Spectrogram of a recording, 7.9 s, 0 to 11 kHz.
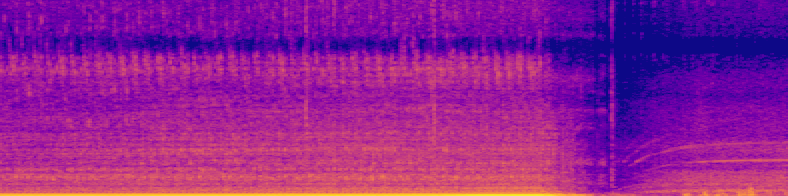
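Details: Triumph Spitfire/MG Midget 1500 engine FP59738UE after performance rebuild (flat-top pistons, 270 cam), warm: strong, even low rumble with no knocks or misses, then clean shutoff; oil pressure 60–65 psi, compression 195–202; normal running.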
